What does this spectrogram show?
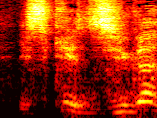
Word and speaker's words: excuse: excuse가 되죠, 요새 또. excuse. 자, 하지만 이게 명사일 때는 excuse 하고 S 발음이 난답니다.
